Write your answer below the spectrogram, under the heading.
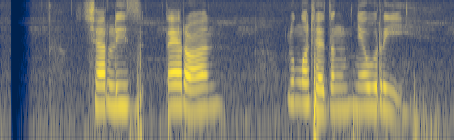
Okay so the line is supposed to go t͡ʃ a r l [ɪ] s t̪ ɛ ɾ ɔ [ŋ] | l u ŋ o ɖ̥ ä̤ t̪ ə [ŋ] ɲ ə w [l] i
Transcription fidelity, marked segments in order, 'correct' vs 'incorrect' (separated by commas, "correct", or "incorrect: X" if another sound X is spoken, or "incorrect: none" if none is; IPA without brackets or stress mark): incorrect: i, incorrect: n, correct, incorrect: ɾ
